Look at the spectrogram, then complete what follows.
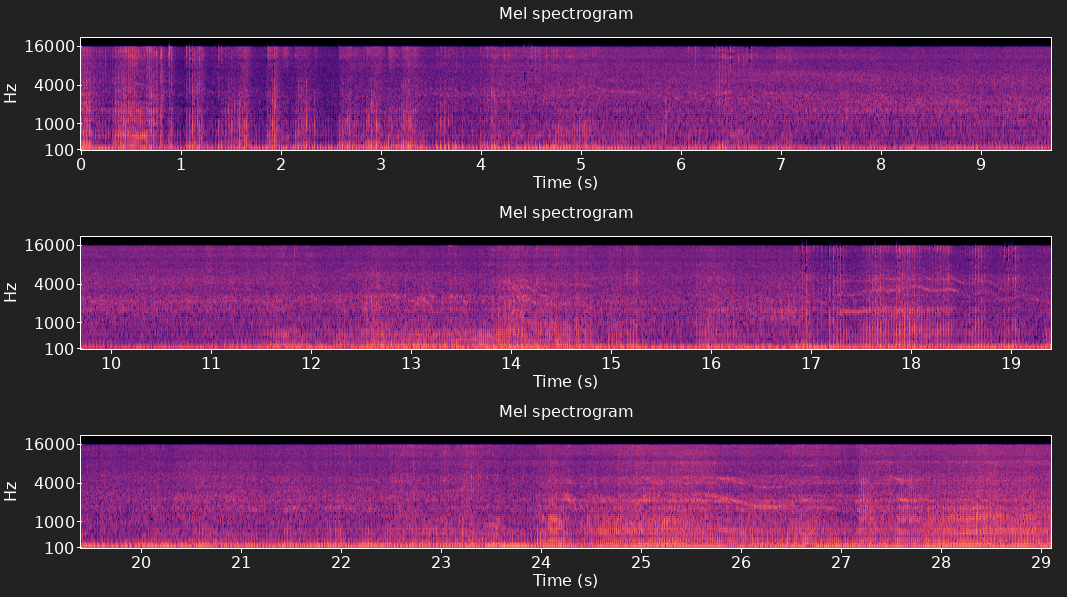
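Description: Dirt bike engines running hard under load as bikes climb a muddy bank, their rear wheels spinning in the mud. Over the last few seconds an engine revs up and down again and again.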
